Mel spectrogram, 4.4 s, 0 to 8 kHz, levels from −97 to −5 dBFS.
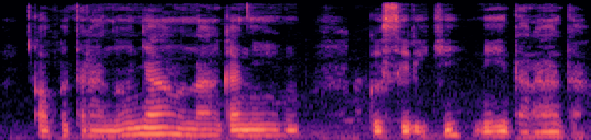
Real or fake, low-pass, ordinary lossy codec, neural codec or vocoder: real; 7.2 kHz; none; none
